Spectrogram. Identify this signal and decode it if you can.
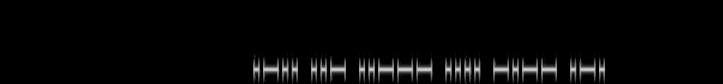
Morse code, heard as a keyed tone, about 25 wpm, 700 Hz. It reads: LU2HYR
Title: DXCC-100 Call Signs - 6 Characters - Repeated 3x - 25wpm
